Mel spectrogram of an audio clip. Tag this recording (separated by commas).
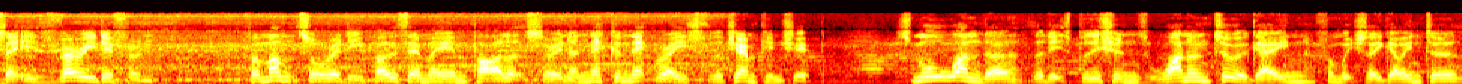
Speech, Truck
